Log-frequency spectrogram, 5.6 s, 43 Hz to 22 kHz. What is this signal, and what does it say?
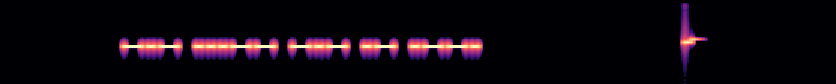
Morse code, heard as a keyed tone, about 30 wpm, 700 Hz. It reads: K3KAP
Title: USA Call Signs - 5 Characters - 4x Character Spacing - 30wpm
